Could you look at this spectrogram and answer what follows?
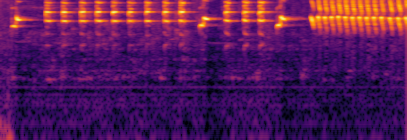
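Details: Caged oriental magpie-robin singing loudly, kept as a tutor bird for white-rumped shama in the 'sujud' style: rapid runs of sharp high chirps, a few rising whistles, then a fast buzzy trill at the end.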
